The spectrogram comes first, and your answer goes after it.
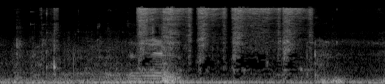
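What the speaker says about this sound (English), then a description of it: "Spray this side real quick." A spray can of black paint hisses in a steady burst of about two seconds, close by, over low background hum.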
